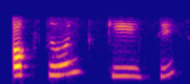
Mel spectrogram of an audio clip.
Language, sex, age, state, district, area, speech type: Assamese, female, 18-30, Assam, Barpeta, rural, conversation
